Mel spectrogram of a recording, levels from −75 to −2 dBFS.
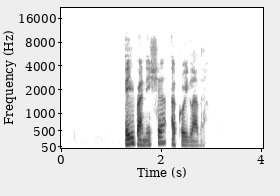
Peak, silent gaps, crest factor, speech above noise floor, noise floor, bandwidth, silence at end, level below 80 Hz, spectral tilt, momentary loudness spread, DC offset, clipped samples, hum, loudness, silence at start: -2 dBFS; none; 22 dB; 58 dB; -80 dBFS; 10.5 kHz; 1.3 s; -70 dBFS; -6 dB/octave; 13 LU; under 0.1%; under 0.1%; none; -22 LUFS; 1.3 s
